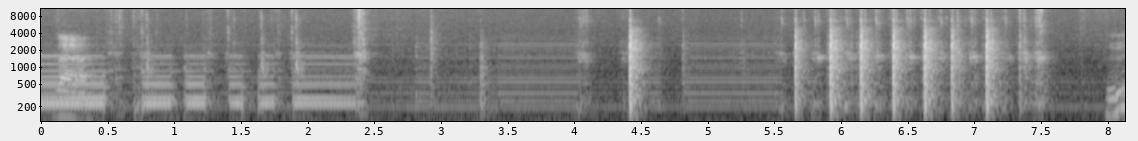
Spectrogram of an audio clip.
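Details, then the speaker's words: Mesa Subway Rocket guitar amp whose sound fades after being on a while. After spraying DeoxIT into the effects return jack, guitar notes still drop to a weak, thin level mid-phrase, then return to full: an intermittent output volume drop. "I can immediately hear we've got a problem there that sound is gone H that's interesting that's not working that's gone low level now full level"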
